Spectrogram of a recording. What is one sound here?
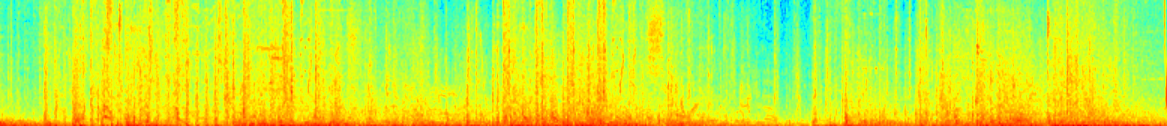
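Gunfire from a game rattles in quick bursts.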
